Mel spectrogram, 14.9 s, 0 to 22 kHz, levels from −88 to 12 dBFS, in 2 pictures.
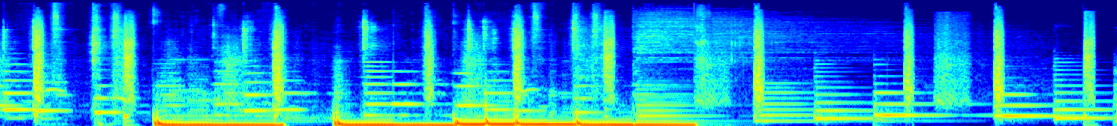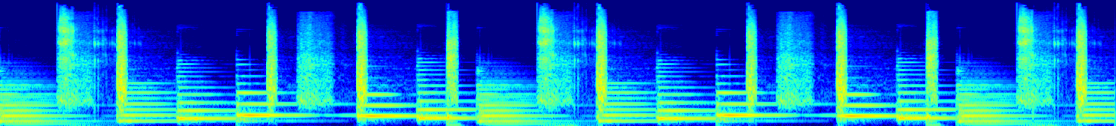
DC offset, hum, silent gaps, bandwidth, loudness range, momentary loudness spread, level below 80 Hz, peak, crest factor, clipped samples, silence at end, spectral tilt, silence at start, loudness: under 0.1%; none; none; 18 kHz; 8 LU; 14 LU; -18 dBFS; 0 dBFS; 16 dB; under 0.1%; 0 s; -4 dB/octave; 0 s; -19 LUFS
